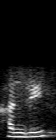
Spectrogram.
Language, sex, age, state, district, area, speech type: Punjabi, female, 18-30, Punjab, Muktsar, urban, conversation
